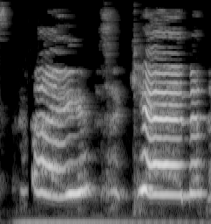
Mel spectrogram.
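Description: A woman's high-pitched whimpering cries, two drawn-out ones about a second apart, in flustered embarrassment broken by laughter.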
